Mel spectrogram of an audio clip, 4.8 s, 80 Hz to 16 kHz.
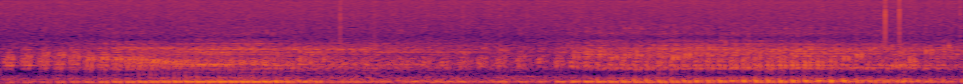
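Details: Humpback whales singing underwater, from the Capitol Records ST-620 recording: a low droning moan with a faint upper harmonic, swelling and pulsing for several seconds, then fading and returning, over constant hiss.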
